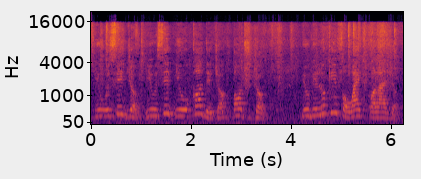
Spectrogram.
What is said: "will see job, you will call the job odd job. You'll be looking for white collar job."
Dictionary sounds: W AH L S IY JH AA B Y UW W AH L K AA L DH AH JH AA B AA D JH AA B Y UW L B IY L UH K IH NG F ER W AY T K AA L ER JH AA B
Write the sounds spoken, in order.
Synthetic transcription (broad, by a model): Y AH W S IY JH AA B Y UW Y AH W K AA L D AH JH AA B AA D JH AA B Y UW W B IY L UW K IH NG F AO W AY T K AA L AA JH AA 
